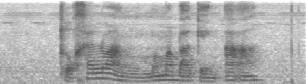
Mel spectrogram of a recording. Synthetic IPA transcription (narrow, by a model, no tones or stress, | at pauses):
t͡ɬʼʊk͡xʰɛlwaŋ̩momabakʼeŋ̩aʔa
